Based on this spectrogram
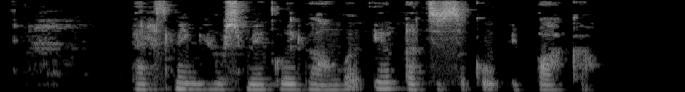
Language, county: Lithuanian, Šiauliai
